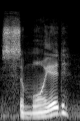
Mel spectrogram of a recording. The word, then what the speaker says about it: Samoyed: And there are two ways in which the breed's name can be pronounced. I've always heard it pronounced Samoyed, but they can also be pronounced Samoyed, or Sammy for short.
